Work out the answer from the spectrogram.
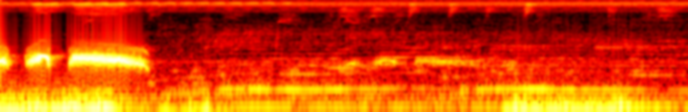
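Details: Male spotted dove, used for training: a loud, low, hollow cooing phrase of a short note then a longer drawn-out coo, followed by faint softer coos over a low rumble and a steady high hum.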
